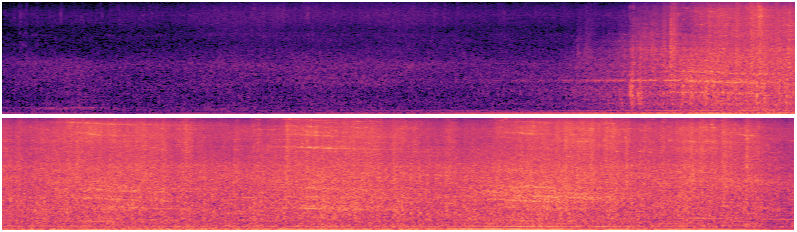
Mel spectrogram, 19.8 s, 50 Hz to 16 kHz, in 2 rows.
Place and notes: Fuli Township, Hualien County - beside the tracks
beside the tracks, Traffic Sound, Train traveling through, Very hot weather
Zoom H2n MS+ XY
